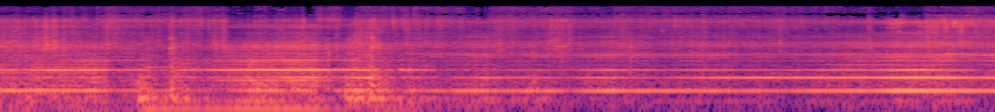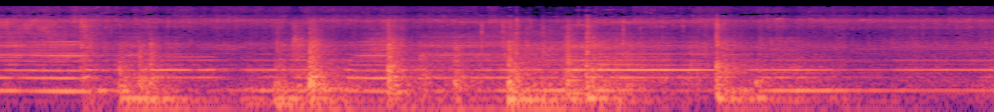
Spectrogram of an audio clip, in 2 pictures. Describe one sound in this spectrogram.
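Metal shavings patter and clatter into a metal bin.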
